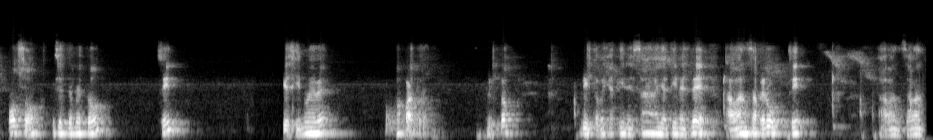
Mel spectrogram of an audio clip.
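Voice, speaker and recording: Un profesor con acento peruano que da una clase de química en línea y pregunta "¿sí?" a cada rato a sus alumnos. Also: male voice, mid-range voice, a little hiss or hum. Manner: quizzing students, asking "¿sí?" often, sings snatches. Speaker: teacher. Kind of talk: online chemistry class. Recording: dull lo-fi sound.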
